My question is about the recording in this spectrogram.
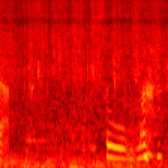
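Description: Garden fountain's water splashing and trickling steadily into its stone basin, under a woman's speech.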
